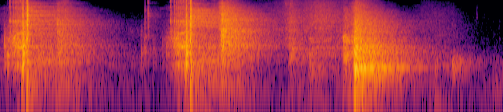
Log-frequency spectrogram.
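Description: A Surge gel blaster fires three separate single shots, each a sharp close snap with a short decaying hiss, spaced under a second apart, and nobody speaks.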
